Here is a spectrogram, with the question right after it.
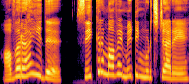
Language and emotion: Tamil, surprised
